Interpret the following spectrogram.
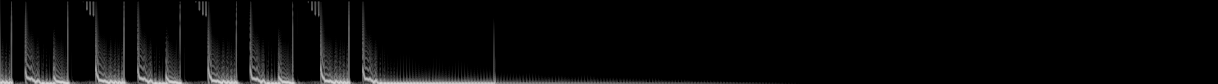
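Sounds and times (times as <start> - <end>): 
DFAM analogue synthesizer drum sounds: 0.0 - 5.0.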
